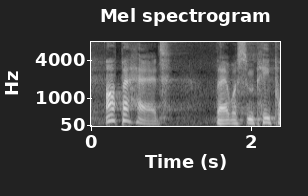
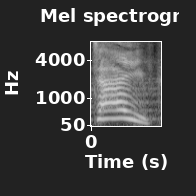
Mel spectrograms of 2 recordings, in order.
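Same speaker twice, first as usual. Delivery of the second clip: shout; 12 semitones higher than usual. Retold or imitated. Shouting to Dave at the far end of the park. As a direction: yell his name across the park.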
